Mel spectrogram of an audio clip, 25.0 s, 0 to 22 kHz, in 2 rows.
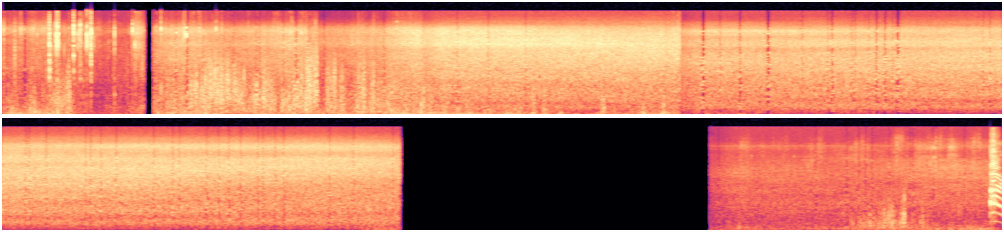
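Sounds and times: gusty wind buffeting microphone: 0:00.0 - 0:10.8, 0:21.4 - 0:25.0
water cascading into a river: 0:02.0 - 0:17.5.

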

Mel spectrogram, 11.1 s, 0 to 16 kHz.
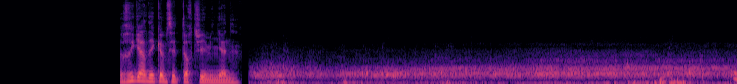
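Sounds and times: low underwater thumps: 0:03.8 - 0:07.3
underwater rush of water: 0:03.8 - 0:11.0.

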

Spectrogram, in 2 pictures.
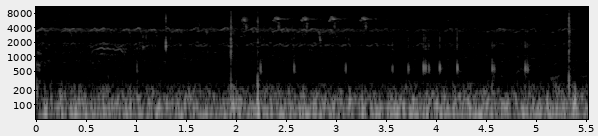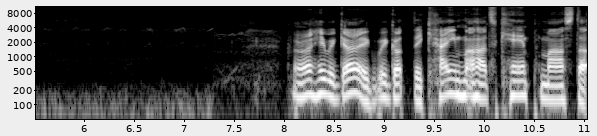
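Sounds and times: low wind rumble: 0:00.0 - 0:07.4
soft bird chirps: 0:00.0 - 0:08.0
sharp clicks: 0:01.2 - 0:02.6, 0:03.7 - 0:05.5.

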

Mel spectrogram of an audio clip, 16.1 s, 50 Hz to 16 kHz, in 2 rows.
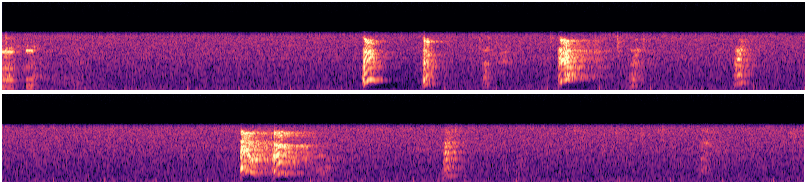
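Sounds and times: dog barking: 0:03.6 - 0:05.0, 0:05.6 - 0:06.5, 0:07.3 - 0:07.6, 0:10.4 - 0:11.4, 0:12.4 - 0:12.7.

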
